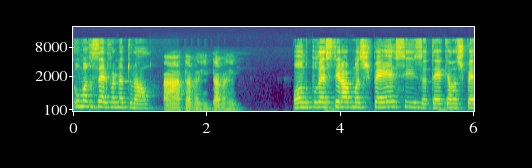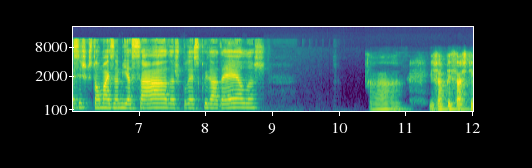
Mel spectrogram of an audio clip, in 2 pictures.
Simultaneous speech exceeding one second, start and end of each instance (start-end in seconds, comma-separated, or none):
none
